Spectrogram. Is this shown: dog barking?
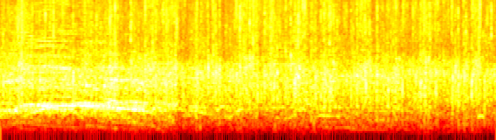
no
